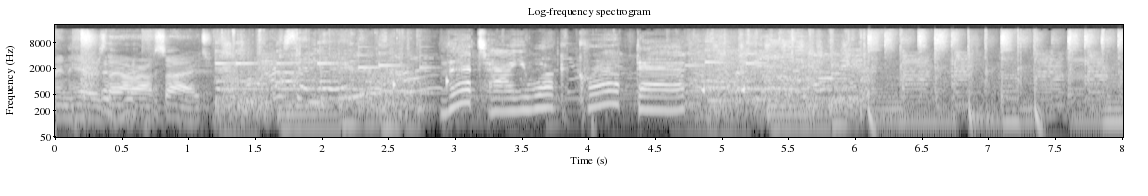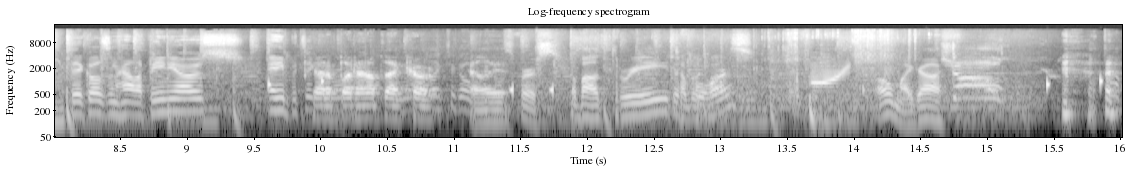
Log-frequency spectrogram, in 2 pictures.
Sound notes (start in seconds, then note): 1.6 upbeat music; 4.6 upbeat music; 12.6 boing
